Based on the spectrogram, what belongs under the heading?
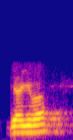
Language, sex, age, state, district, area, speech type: Odia, female, 30-45, Odisha, Balangir, urban, conversation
